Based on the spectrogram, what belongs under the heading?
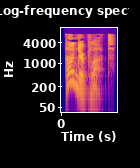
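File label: "underplot", English, British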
